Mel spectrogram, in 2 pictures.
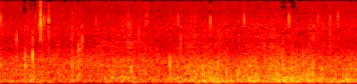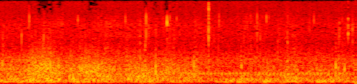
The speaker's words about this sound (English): It's starting to rain significantly harder.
